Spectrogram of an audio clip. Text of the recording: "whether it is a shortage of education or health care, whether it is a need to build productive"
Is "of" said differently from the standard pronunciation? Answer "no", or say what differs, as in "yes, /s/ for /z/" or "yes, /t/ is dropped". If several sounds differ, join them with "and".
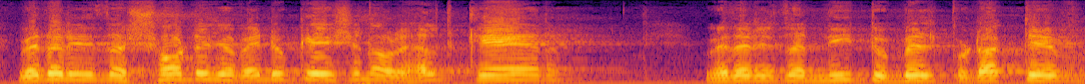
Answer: no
